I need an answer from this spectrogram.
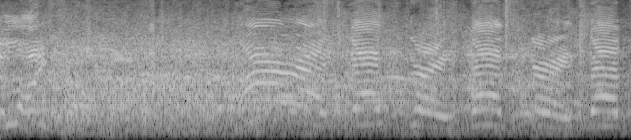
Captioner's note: laughter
